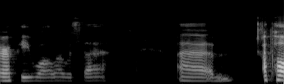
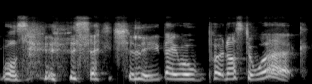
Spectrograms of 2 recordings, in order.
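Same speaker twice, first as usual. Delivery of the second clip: laughing; 4 semitones higher, 4 dB louder than usual. Real, not acted. Joking about slave labour.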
